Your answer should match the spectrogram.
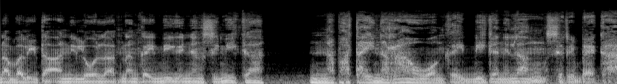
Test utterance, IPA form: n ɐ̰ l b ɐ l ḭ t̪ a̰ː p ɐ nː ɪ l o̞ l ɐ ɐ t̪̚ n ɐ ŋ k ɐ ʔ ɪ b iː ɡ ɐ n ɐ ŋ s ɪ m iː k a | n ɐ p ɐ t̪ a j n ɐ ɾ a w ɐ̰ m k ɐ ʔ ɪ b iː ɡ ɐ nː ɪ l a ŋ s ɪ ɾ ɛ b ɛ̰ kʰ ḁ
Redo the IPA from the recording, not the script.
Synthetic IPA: n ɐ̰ b ɐ l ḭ t̪ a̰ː ʔ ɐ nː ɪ l o̞ l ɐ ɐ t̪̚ n ɐ ŋ k ɐ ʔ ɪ b iː ɡ ɐ n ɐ ŋ s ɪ m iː k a | n ɐ p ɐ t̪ a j n ɐ ɾ a w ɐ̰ ŋ k ɐ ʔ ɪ b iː ɡ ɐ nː ɪ l a ŋ s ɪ ɾ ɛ b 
